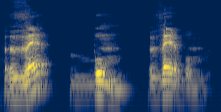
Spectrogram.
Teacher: bilabial porque tocan los dos labios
